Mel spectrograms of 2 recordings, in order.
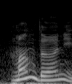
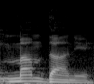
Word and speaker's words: Mamdani: Os americanos falam Zoran, mandani. Mamdani não tem N. É M, né?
